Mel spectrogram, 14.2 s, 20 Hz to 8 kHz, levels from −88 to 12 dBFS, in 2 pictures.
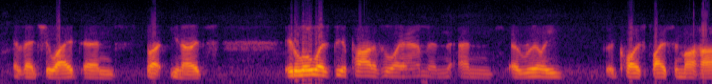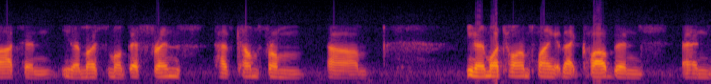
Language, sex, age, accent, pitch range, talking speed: English, male, 20-39, Australian, 95-120 Hz, 195 wpm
